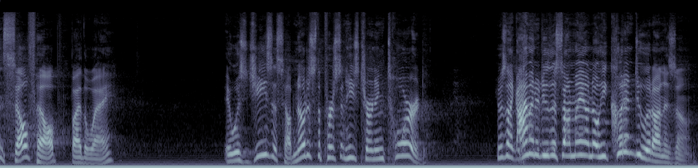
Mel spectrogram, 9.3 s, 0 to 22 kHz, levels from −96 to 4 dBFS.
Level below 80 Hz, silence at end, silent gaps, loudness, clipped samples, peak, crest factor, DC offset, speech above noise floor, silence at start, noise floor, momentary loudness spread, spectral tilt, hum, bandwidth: -66 dBFS; 0.1 s; none; -32 LUFS; under 0.1%; -14 dBFS; 18 dB; 3%; 39 dB; 0 s; -71 dBFS; 10 LU; -3.5 dB/octave; none; 16.5 kHz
